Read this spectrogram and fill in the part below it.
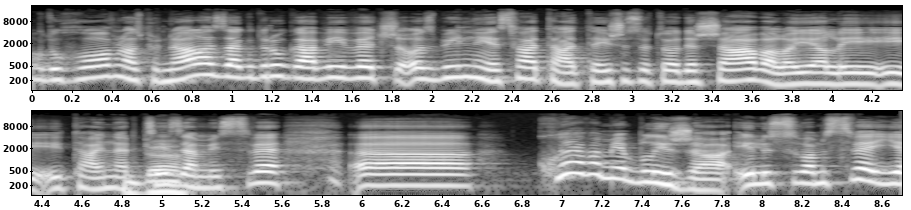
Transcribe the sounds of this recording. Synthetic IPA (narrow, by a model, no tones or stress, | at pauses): ɡd̪uxo̞ːʋno̞st̪pɾonaːlˠazakd̪ɾuːɡaːʋiːʋe̞t͡ɕozbiʎnije̞sʋat̪aːt̪e̞iʃt̪ose̞t̪o̞ːd̪e̞ʃaːʋalo̞jeliiːt̪aːjnaɾt̪izamisʋe̞ | kʰo̞jaʋamjebliʒaʔilisuʋamsʋe̞j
